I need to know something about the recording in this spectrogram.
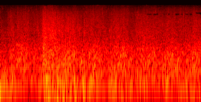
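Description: A horse gallops through shallow water, splashing.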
